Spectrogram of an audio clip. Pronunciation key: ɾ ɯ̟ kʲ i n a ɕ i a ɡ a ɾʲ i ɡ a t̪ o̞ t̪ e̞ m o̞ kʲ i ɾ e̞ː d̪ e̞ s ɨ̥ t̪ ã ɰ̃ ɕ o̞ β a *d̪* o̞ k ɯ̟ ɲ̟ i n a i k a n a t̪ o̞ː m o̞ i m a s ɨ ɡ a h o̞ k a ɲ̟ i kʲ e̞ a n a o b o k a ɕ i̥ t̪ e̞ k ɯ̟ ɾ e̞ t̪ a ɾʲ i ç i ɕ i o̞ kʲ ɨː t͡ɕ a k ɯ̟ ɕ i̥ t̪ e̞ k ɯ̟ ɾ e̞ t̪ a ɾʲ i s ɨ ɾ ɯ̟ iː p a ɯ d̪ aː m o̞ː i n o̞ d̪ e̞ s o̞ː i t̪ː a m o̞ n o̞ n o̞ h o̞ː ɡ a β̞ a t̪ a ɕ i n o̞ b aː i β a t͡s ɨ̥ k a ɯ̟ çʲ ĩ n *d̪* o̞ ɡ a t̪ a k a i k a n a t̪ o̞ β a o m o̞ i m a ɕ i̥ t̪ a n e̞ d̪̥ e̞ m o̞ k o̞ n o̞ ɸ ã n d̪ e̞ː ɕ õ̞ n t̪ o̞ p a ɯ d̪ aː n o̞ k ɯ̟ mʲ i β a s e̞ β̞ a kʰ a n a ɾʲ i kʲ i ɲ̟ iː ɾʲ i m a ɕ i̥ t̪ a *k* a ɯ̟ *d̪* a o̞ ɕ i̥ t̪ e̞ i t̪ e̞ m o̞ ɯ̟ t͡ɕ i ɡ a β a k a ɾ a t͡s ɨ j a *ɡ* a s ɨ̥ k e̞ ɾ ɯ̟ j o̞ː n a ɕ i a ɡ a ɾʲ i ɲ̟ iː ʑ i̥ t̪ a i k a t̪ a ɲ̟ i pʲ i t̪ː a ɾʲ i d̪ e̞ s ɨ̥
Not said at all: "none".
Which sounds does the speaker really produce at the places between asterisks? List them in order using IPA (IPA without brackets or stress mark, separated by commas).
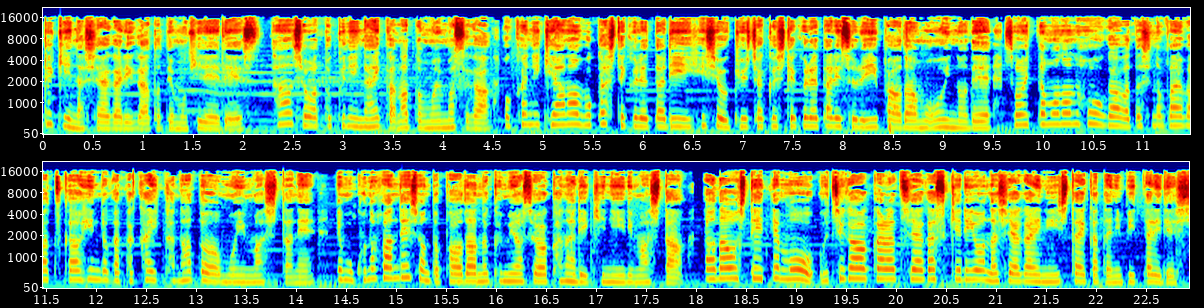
t̪, d̪, p, d̪, ɡ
